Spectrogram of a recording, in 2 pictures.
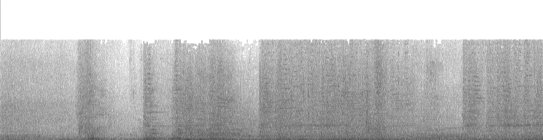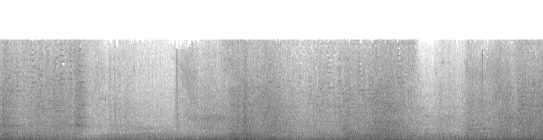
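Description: A man talks into a headset microphone with animation.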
